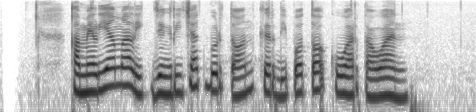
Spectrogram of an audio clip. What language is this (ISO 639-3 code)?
sun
